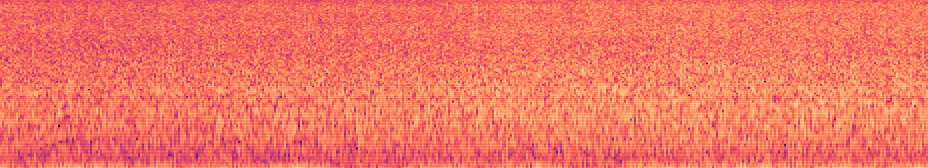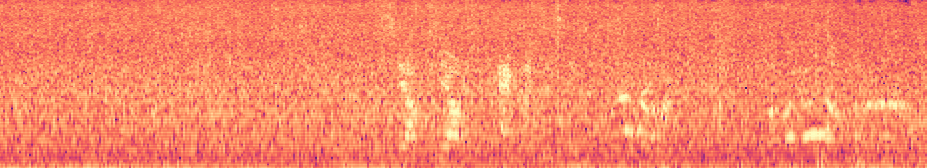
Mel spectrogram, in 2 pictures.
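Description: Floodwater rushes and roars.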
